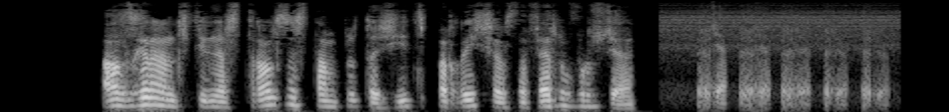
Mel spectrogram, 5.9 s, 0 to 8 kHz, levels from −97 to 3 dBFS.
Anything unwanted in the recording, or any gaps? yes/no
yes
